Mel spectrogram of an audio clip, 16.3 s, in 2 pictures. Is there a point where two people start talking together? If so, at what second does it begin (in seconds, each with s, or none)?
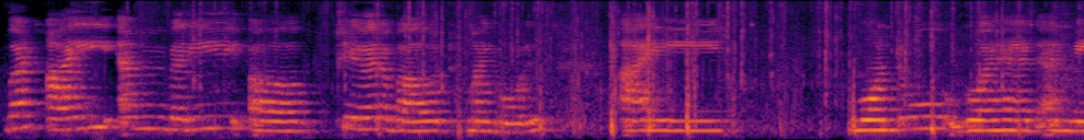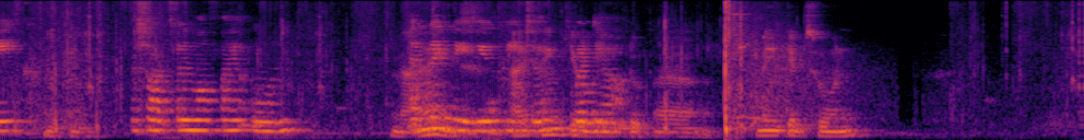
11.2 s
